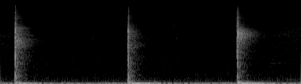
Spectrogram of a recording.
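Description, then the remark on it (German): Three slow, evenly spaced sarcastic claps from a single person clapping alone, each a sharp bright crack with a brief ring-out and pauses of about a second between them, with no one talking. “Doch, da, da, kannst du, da gibt es eine Sache, wo es nicht traurig ist, das ist sarkastischer Applaus. Den kannst du auch alleine machen, so.”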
